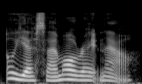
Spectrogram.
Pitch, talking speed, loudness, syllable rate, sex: 200 Hz, 295 wpm, -16 LUFS, 5.7 syllables/s, female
